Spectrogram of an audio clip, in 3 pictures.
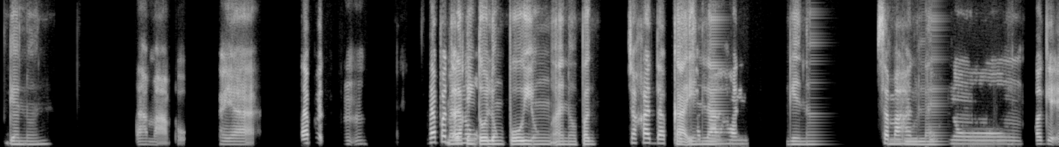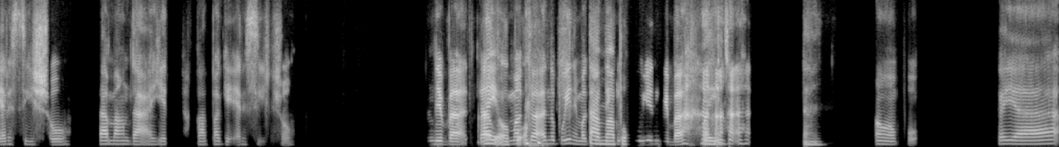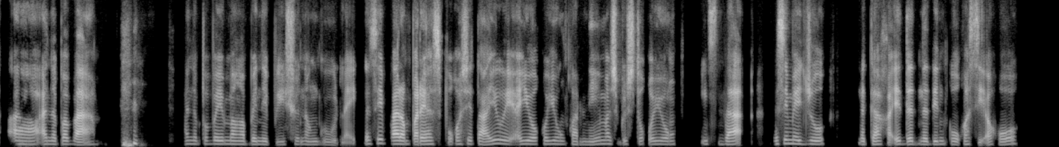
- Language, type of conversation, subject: Filipino, unstructured, Paano mo isinasama ang masusustansiyang pagkain sa iyong pang-araw-araw na pagkain?
- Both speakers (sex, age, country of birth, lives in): female, 20-24, Philippines, Philippines; female, 25-29, Philippines, Philippines
- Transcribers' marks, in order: static; mechanical hum; distorted speech; other background noise; "pag-eehersisyo" said as "pag-eersisyo"; "pag-eehersisyo" said as "pag-eersisyo"; chuckle; laugh; unintelligible speech; chuckle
